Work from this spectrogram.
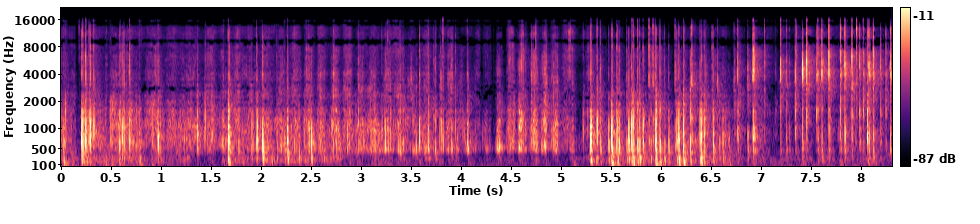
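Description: Long acrylic nails scratch rapidly over a yellow plastic hand cream tube with a black cap, making a dense, dry, bright scratching and crinkling texture. It runs almost continuously, with brief quieter gaps near the middle, and each stroke dies away at once with no ring.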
